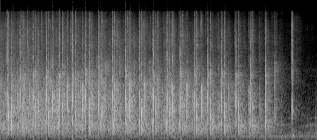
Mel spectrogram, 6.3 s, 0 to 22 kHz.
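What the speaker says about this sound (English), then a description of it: "if we can have a big round of applause for our top 10 students" Applause from a modest crowd at a school board meeting honoring top students, individual claps audible, steady and fairly close, thinning out and ending with a final clap.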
